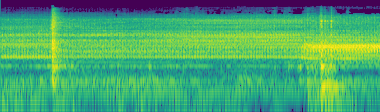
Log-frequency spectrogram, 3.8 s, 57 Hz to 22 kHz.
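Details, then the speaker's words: Woodland Mills Grindlux 4000 sharpening old Lenox sawmill band blades: a steady whir, then a light rasping grind as the lowered wheel just touches the gullet bottom, which indicates correct grind wheel height. "You can actually hear the disc, or the grinding wheel, starting to touch, create a bit of friction on the bottom of that gullet. That's what I'm listening for."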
